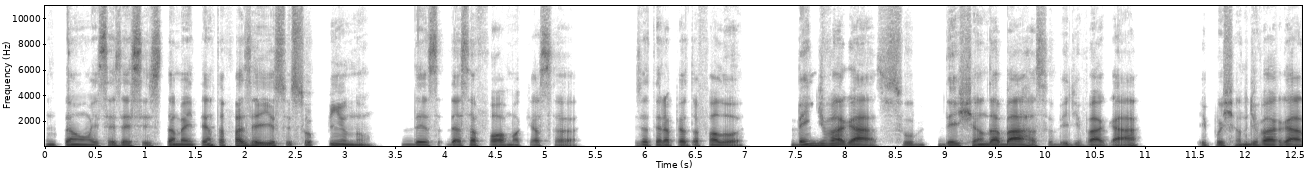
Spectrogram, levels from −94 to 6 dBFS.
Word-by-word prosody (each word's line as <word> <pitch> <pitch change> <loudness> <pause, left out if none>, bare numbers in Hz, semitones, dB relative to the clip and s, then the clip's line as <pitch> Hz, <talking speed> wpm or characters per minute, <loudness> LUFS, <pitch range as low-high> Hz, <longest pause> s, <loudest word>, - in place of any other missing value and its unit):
Então, 100 0 0
esse 100 +2 -4
exercício 105 0 -3
também, 105 -1 +2
tenta 125 +7 -2
fazer 145 0 +2
isso - - -1
e - - -6
supino, 95 -6 -2 0.3
desse 100 -1 -1
dessa - - 0
forma 85 0 -1
que - - -14
essa 85 0 -7 0.6
fisioterapeuta - - -1
falou. 95 0 0 0.5
Bem 110 +3 +2
devagar, 115 -8 +5
sub 95 -3 -9
deixando 100 +2 0
a 105 - +7
barra 100 +2 +6
subir 100 -2 -9
devagar 90 -2 0 0.6
e - - -8
puxando 95 -1 -4
devagar. 100 -3 +4
100 Hz, 130 wpm, -24 LUFS, 95-105 Hz, 0.6 s, a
